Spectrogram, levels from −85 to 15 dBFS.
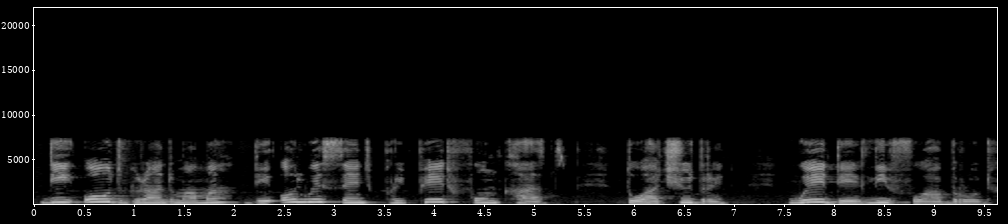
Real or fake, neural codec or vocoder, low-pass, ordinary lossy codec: real; none; 7.2 kHz; none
